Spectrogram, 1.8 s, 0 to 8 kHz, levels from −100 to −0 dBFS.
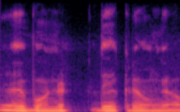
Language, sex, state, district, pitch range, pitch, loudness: Hindi, male, Uttar Pradesh, Gorakhpur, 130-140 Hz, 140 Hz, -28 LUFS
